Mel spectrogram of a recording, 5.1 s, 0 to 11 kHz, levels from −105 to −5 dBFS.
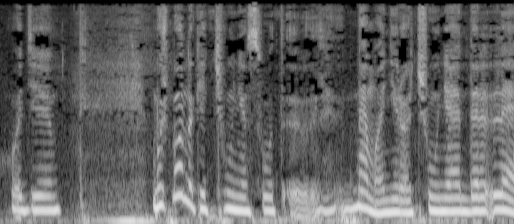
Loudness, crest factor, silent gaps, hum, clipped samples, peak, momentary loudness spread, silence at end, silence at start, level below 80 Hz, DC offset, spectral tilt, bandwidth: -24 LUFS; 10 dB; none; none; under 0.1%; -12 dBFS; 9 LU; 0 s; 0.1 s; -34 dBFS; under 0.1%; -6 dB/octave; 11 kHz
